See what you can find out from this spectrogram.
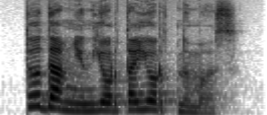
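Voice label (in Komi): "тӧдам нин ёрта-ёртнымӧс", Komi, female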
